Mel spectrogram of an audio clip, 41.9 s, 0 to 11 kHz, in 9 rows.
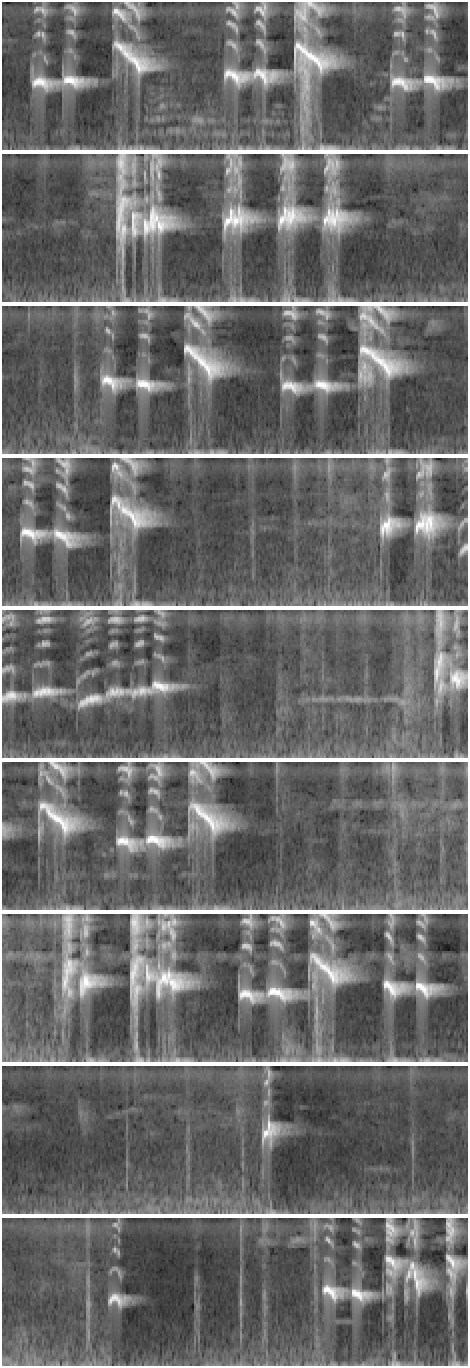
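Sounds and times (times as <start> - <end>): bird whistling song: 0.2 - 1.6, 2.2 - 4.7, 5.6 - 8.4, 10.3 - 15.7, 17.2 - 20.6, 21.5 - 25.8, 26.6 - 32.7, 33.8 - 35.7, 38.1 - 38.8, 39.8 - 41.9.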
